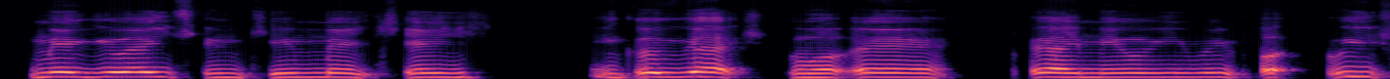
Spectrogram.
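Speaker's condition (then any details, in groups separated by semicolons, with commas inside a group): Cerebral palsy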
